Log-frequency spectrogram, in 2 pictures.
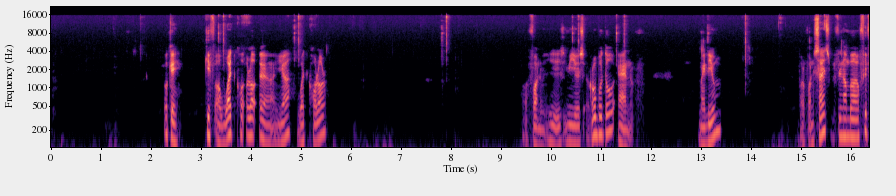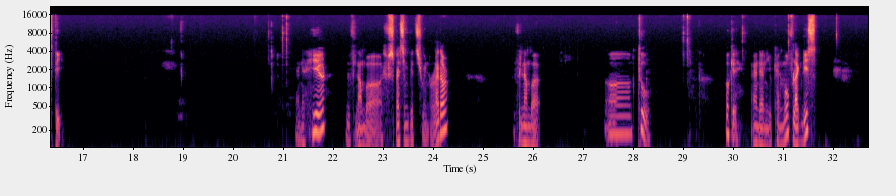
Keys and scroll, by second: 1.0 ctrl+a, 5.0 ctrl+a, 5.9-6.5 typing, 14.3 typing, 14.8 Return, 23.1 ctrl+a, 27.2 typing, 27.4 Return, 32.0 ctrl+shift+a.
